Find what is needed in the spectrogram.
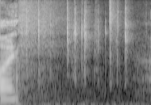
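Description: Computer keyboard typing: an uneven run of quick key clicks as a short terminal command is typed and entered.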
